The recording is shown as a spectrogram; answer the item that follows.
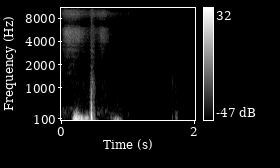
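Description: A brief low thump with a sharp click inside it, then a fainter low thump; the rest is near silence.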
